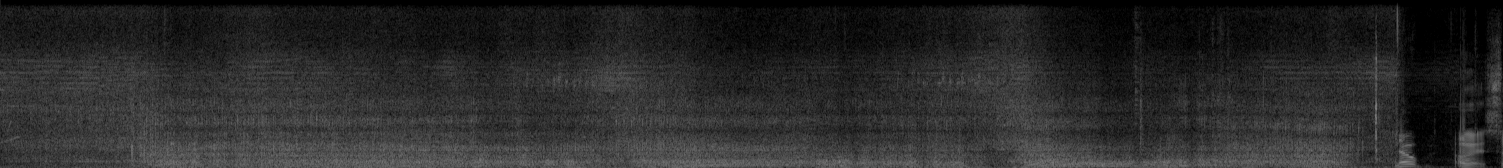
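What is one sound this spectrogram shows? A truck engine roars as its tyres spin on gravel.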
